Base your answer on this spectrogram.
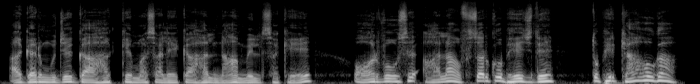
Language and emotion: Urdu, fearful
